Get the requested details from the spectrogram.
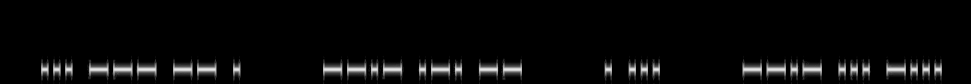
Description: Morse code, heard as a keyed tone, about 20 wpm, 700 Hz. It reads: SOME QRM ES QSB
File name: UK MASTER QSOs TRAINING / 20WPM / UK MASTER QSOs 0068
